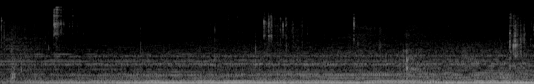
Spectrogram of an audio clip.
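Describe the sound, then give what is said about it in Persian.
Keys jingle and clink a few times in short, scattered bursts as they're handed over on request, with a steady low hum underneath and no one speaking. “حالا هم کلیده لطفا.”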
